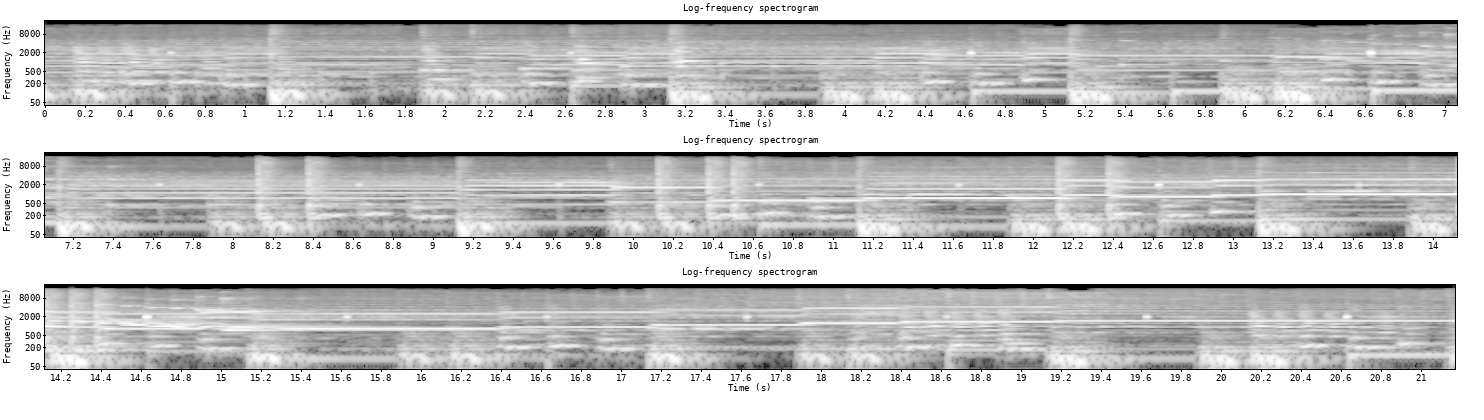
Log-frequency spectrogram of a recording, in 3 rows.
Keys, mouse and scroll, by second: 0.7-1.5 scroll up 3, 1.5 click, 2.3 Tab, 2.7-3.4 scroll up 4, 3.4 click, 6.3 g, 13.1 Tab, 13.7-14.6 scroll down 4, 15.1-15.8 scroll up 2, 15.8 scroll up 1, 16.3 Tab, 16.7-17.3 scroll up 1, 17.3 click, 18.5 g, 20.9-21.1 scroll down 2.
